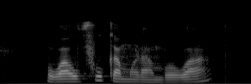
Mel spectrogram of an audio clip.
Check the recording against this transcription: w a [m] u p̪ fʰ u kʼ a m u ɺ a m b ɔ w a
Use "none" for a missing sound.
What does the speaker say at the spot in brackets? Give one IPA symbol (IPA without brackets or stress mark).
none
